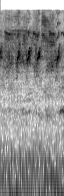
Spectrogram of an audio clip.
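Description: Small songbirds at a kiosk in a bird market chirp in short, repeated high tweets, about four bright calls over a steady low hum of the surrounding market, with no talk.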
